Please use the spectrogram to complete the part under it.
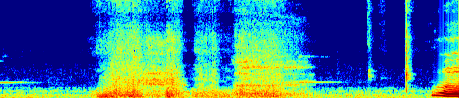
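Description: A young woman coughs into her hand.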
